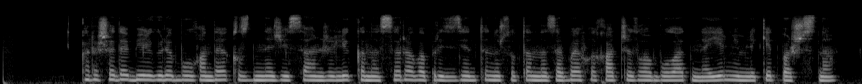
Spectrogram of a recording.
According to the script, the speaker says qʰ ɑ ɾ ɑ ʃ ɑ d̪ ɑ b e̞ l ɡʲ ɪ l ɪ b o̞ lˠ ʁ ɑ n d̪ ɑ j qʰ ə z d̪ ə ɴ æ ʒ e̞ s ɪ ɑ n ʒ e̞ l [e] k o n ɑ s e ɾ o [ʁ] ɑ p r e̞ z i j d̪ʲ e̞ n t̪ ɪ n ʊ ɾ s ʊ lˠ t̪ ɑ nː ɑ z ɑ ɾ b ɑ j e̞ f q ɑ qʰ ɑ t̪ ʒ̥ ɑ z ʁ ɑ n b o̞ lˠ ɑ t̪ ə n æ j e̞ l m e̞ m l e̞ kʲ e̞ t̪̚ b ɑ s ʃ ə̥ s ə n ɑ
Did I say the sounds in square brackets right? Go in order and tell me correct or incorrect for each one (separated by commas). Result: incorrect, incorrect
